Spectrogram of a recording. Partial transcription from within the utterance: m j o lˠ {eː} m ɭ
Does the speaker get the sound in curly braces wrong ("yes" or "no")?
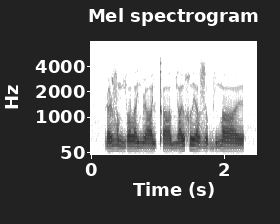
yes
